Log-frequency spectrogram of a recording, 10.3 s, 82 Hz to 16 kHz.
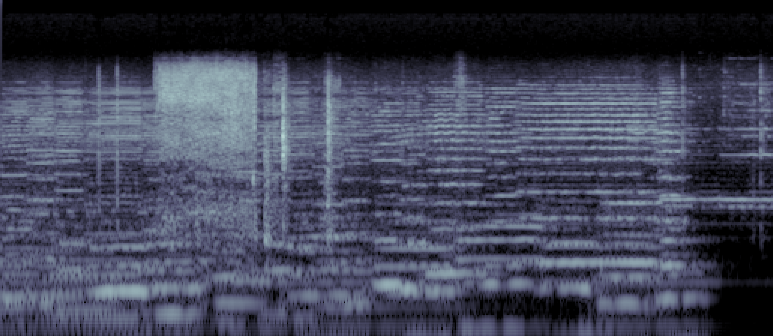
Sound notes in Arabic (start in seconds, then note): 2.0 صرير الباب; 3.7 نقرات القفل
